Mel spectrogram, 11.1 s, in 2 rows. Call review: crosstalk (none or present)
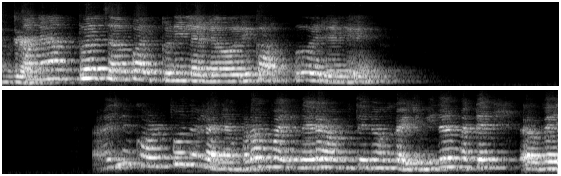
none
